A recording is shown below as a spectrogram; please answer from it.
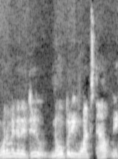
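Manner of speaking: weepy, crying voice. Retelling sitting here broke and unable to afford courses, imitating own past crying. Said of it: "just crying, going".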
